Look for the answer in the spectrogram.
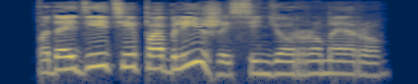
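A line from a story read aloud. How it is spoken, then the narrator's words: Solemn yet friendly. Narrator (Russian): торжественно и вместе с тем дружелюбно проговорила Дукеза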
